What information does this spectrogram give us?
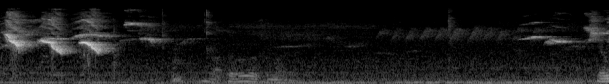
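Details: Greater green leafbird from Indonesia in a steady flow of song: bright, high warbled notes sliding down in quick phrases at the start, then softer thin whistles and trills, with low background noise.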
